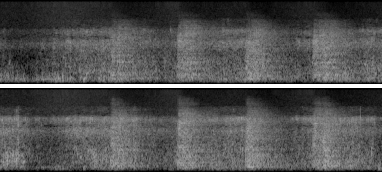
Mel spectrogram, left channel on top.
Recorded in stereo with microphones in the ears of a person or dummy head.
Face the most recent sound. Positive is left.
turn(degrees=-15)  # may be behind; listen again after turning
